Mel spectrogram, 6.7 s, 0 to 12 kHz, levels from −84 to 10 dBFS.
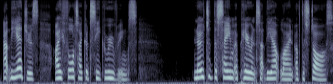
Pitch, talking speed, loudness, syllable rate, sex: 245 Hz, 170 wpm, -17 LUFS, 5.3 syllables/s, female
